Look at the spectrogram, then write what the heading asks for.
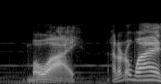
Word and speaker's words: Moai: Maui. Moai.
